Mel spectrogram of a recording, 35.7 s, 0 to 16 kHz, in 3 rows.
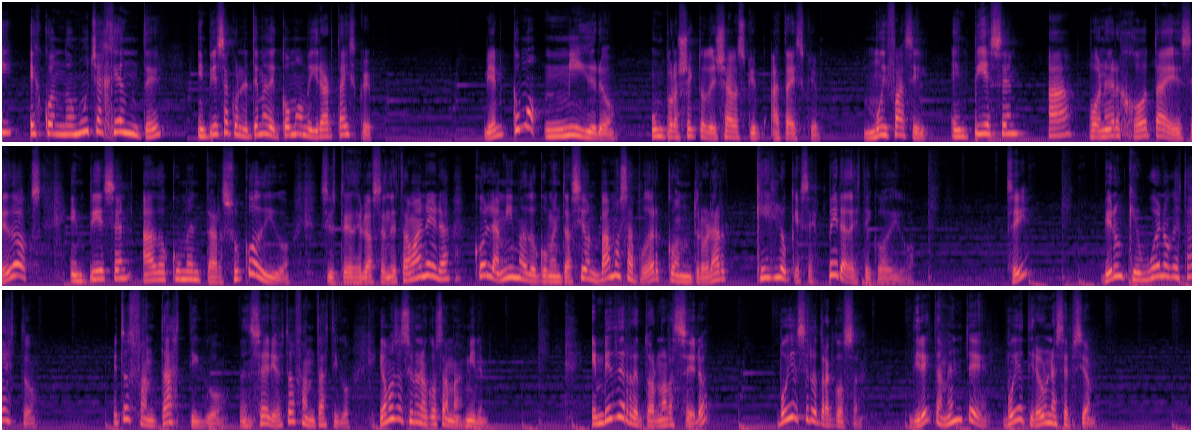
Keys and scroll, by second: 10.0-12.1 typing, 10.3 Escape, 13.1 Escape, 15.9-18.7 typing, 19.8 Escape, 20.4 k, 23.1 ctrl+s, 27.5 j, 29.3-30.1 typing, 31.9 a, 32.0 BackSpace, 33.1-34.4 typing.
